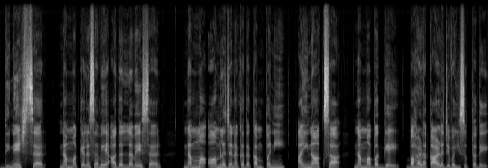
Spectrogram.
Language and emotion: Kannada, neutral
